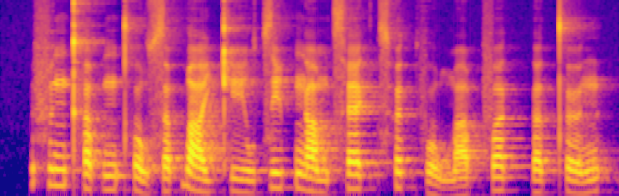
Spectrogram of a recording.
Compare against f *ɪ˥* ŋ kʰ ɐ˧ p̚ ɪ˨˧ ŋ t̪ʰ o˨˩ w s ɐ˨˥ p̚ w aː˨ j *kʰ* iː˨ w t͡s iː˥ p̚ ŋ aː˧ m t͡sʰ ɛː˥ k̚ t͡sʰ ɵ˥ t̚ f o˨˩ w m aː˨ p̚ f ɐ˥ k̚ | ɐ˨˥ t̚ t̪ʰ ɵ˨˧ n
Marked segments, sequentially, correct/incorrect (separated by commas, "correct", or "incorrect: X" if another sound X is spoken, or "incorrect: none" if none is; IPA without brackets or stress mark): correct, correct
